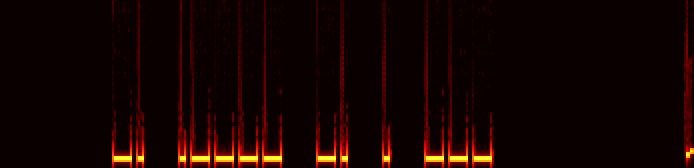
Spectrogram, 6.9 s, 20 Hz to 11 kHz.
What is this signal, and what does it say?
Morse code, heard as a keyed tone, about 20 wpm, spaced as for 14 wpm, 700 Hz. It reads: N1NEO
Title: 055 Lesson 10g - Letter r - Call Signs 20wpm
